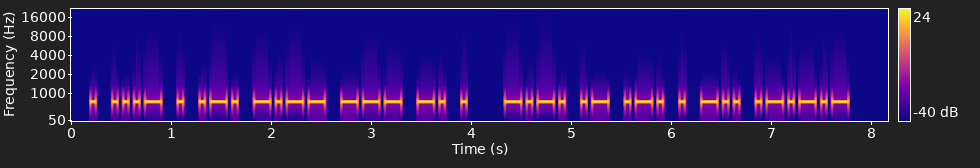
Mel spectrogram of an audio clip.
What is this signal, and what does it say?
Morse code, heard as a keyed tone, about 22 wpm, 700 Hz. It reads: EVERYONE CARED.
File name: practice / 22wpm / Sentences with 8-Word Phrases - 22wpm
